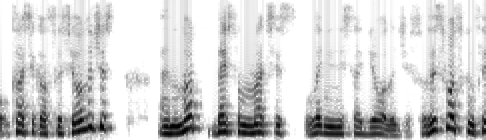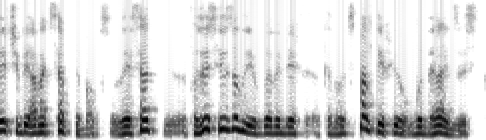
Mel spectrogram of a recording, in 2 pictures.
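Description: Man, Ukrainian accent, non-native English, hesitant with fillers, fairly high pitch, very dark tone. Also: slightly rough. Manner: hesitant, many fillers and restarts. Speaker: interviewee. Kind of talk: recounting personal history. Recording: dull lo-fi sound.

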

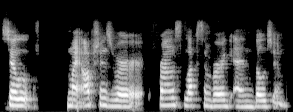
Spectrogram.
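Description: A young woman from Israel, speaking as a podcast guest. She talks in a measured, explanatory way at a middle pitch. The sound is dry, with no room echo. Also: steady tone, a little mellow, muffled recording. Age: young adult. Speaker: interview guest. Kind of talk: conversational interview.

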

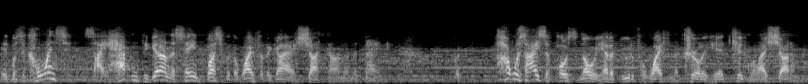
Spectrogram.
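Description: An American man acting in a 1940s radio drama as a working-class gunman haunted by his crime, speaking in a halting, colloquial way. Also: mid-range voice, close to an everyday voice. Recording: muffled 1940s radio broadcast recording.

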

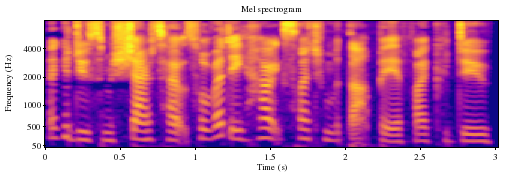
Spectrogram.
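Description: A woman's voice: medium pitch, fast, a bit bright, no echo, clean studio sound. A woman, chatting as host of a late-night bedtime podcast. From United Kingdom.

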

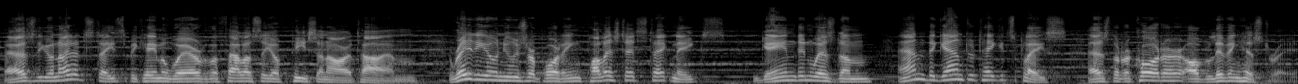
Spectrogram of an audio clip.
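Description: A man's voice: a little high, expressive, moderate pace, bright, forceful tone, soft background music. A man reading scripted radio documentary narration in a formal, dramatic manner.

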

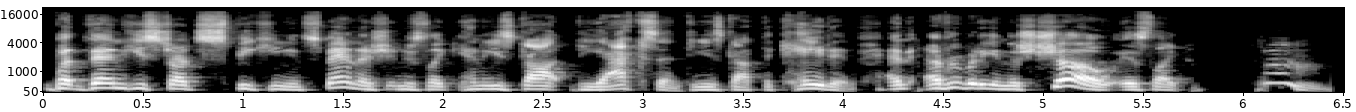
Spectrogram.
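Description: A man's voice: fairly high pitch, very animated, quick pace, breathy edge. An American man co-hosting a podcast in casual conversation, explaining things in a discursive, wry way. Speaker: podcast co-host.

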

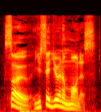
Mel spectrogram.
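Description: A man's voice: medium pitch, big pitch swings, normal speed, darkish tone, no room sound, clean studio sound. A man with a South African accent, hosting a casual interview over a video call. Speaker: show host interviewer.

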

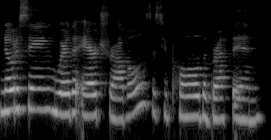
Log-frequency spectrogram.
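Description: A woman leading a guided meditation with gentle, soothing instructions. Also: a little high, measured pace. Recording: roomy, echoing sound.

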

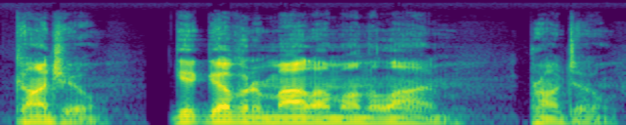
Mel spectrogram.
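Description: A hard-bitten military commander, played by a man in a radio drama. He is blunt and used to giving orders. His voice is heavily gravelly and rough, with a hard, sharp edge. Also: fairly low pitch, normal speed, dry recording, studio quality, full character voice. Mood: tense, curt. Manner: gruff, authoritative, blunt. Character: hard-bitten, commanding, profane Texas army colonel.

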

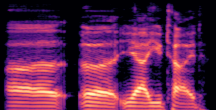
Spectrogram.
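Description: A man's voice: deep voice, flat delivery, takes it slowly, clear, resonant tone. A man playing a tabletop game, improvising casually in character, on a slightly dull recording.

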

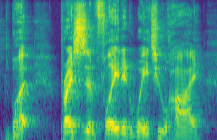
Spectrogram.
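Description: Mid-pitched man hosting a casual podcast. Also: measured pace. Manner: loose, filler-heavy, tag questions like "right?". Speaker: podcast host. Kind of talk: casual conversation.

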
